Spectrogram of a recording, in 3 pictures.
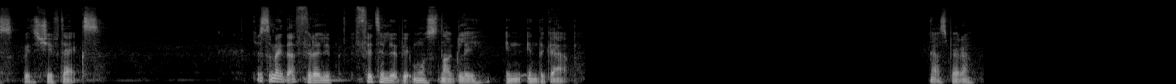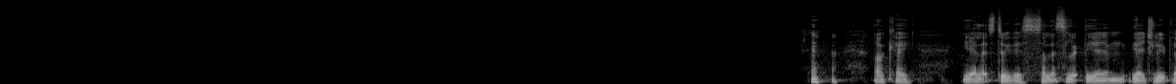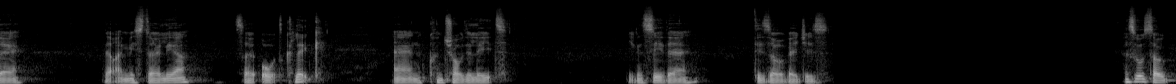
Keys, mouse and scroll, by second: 0.6 middle click, 1.5 s, 6.4 Tab, 7.4 click, 7.9-8.7 scroll down 4, 8.7-10.0 middle drag, 10.0 scroll down 2, 10.2 scroll up 1, 10.3-11.5 middle drag, 11.5-12.0 scroll down 4, 12.0-15.8 shift+middle drag, 19.9 click, 21.2 Tab, 22.0-23.2 middle drag, 23.2 click, 25.3 click, 29.3 Delete, 32.4 click, 32.8-34.1 middle drag.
